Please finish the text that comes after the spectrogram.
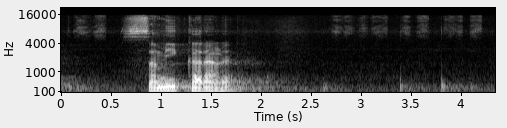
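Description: A pen scratches out an equation in short, steady strokes during a Class 10 linear-equations lesson, heard close and fairly clear, with a brief burst of voice near the start.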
